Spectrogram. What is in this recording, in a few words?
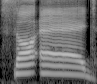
"brilliant", Madchester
